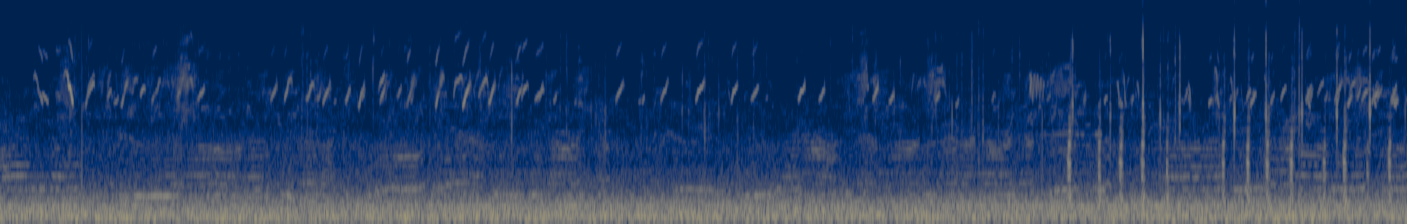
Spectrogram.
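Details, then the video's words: Black and white chicks peeping, with high, quick, descending notes in a crowded chorus during the first half, then a rapid series of sharp tapping clicks, over a low continuous rumble. "Baby Murgi Chicks Chirping Sounds"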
